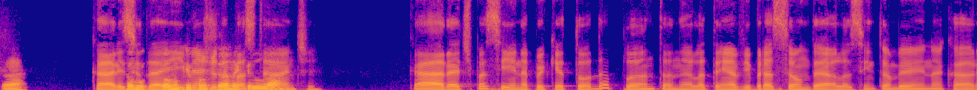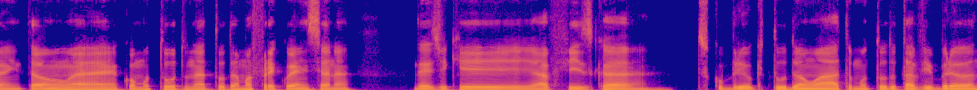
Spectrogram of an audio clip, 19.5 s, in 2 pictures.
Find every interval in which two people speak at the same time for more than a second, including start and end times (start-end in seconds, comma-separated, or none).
1.2-2.9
